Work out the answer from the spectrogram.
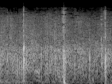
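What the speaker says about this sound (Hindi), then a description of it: "आप ताली वाली बजा के बताओ तो लगेगा हाँ यहाँ कर दी।" Scattered claps ring out from an audience at a Bharatiya Janata Party workers' conference, a few separate sharp hand claps at an uneven pace.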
